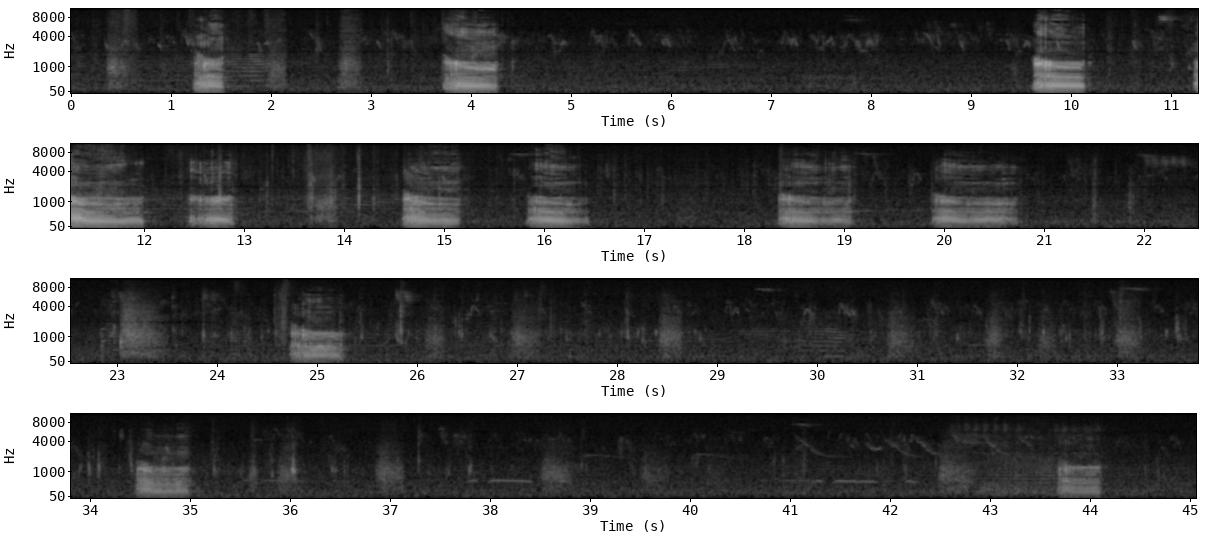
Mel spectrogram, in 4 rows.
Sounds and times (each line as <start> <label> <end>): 0.0 pig rooting around, chewing and talking 4.4
11.0 pig rooting around, chewing and talking 22.0
22.8 pig rooting around, chewing and talking 29.6
25.8 Bird chirps 34.5
30.2 pig rooting around, chewing and talking 39.9
37.5 Bird chirps 44.0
